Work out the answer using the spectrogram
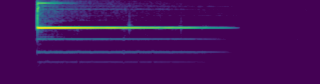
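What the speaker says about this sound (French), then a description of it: "Quand tu entends la cloche, passe à la scène suivante" A single clear bell chime strikes once and rings out for about a second, bright and sustained with a slowly fading tone, marking the move to the next scene of a reading activity, followed by a faint murmur.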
